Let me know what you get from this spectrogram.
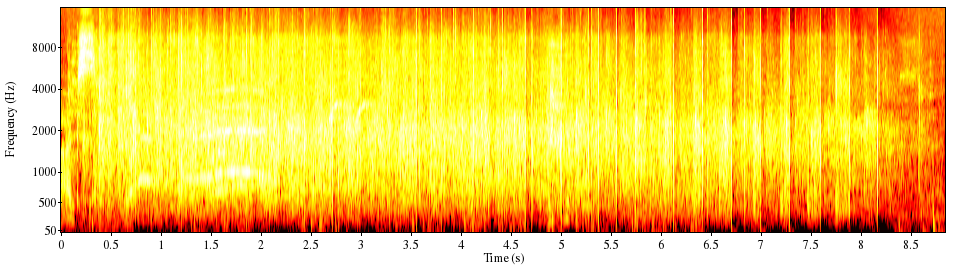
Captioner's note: applause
